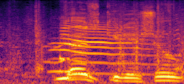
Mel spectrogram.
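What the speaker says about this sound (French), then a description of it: "c'est le chat de Titeuf." A cartoon cat meows in short, rising-and-falling calls, repeated three or four times in quick succession, sounding over a voice speaking French.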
